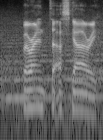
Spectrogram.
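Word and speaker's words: Variante Ascari: that very well have i got the corner name wrong there berenta askari askari that's the one i i totally forgot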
